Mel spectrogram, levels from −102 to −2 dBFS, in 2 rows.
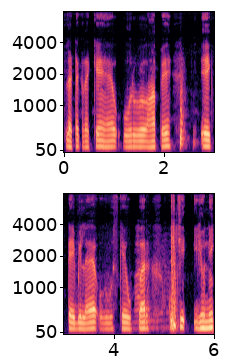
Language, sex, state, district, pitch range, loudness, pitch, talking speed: Hindi, male, Rajasthan, Jaipur, 125-135 Hz, -18 LUFS, 130 Hz, 150 wpm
